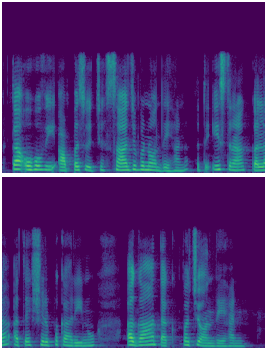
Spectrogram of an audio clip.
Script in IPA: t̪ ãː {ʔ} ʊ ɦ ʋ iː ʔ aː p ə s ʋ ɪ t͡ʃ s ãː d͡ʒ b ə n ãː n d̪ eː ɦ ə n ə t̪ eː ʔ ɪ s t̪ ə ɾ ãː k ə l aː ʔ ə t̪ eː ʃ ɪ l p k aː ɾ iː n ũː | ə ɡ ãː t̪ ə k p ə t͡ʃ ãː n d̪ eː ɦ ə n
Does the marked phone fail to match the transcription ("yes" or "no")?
no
